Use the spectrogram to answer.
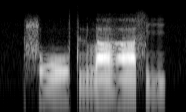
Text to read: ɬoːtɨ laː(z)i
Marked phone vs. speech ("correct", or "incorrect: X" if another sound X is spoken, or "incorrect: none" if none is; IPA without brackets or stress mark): incorrect: ɬ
